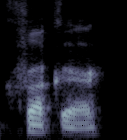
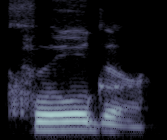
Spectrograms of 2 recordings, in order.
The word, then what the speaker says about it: Crooker: uh for the guys all call me crooker but uh he can't pronounce it for whatever reason so like he would call me krueger so that was kind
